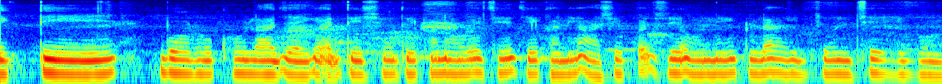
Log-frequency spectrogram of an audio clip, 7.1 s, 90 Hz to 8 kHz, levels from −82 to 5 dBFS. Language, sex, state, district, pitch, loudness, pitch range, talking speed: Bengali, female, West Bengal, Kolkata, 165 Hz, -18 LUFS, 160-170 Hz, 110 wpm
